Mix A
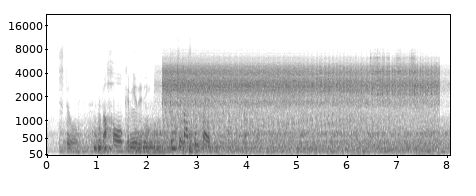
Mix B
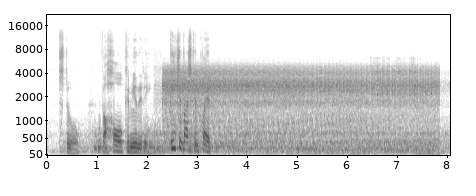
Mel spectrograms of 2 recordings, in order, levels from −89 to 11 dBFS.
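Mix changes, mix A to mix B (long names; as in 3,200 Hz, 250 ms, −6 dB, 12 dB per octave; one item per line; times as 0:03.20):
speech: remove resonant band-pass 490 Hz, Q 0.7
first sound −9.0 dB
second sound: add high-frequency loss of the air 220 metres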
